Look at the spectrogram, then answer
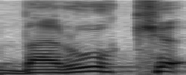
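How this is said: It ends with a hard k sound.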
